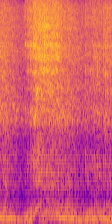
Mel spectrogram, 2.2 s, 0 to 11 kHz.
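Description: Blown 496 big block Chevy engine fitted with Thrush mufflers, revving up loudly with a deep, rough exhaust rumble and a rising pitch swell, close and alone.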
